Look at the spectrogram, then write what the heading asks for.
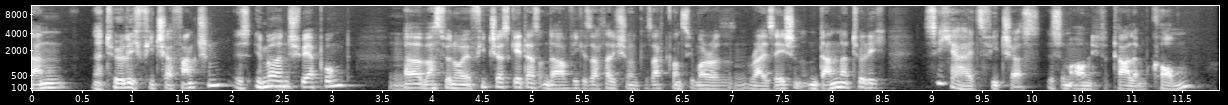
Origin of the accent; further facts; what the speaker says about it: Schleswig-Holstein, Germany; ich bin aus Schleswig-Holstein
